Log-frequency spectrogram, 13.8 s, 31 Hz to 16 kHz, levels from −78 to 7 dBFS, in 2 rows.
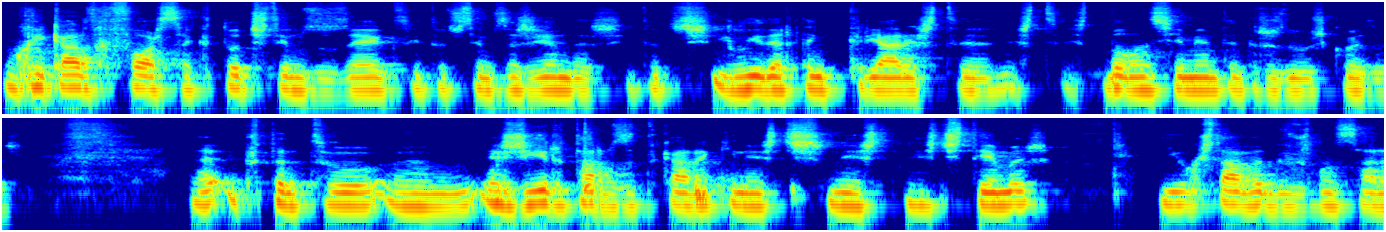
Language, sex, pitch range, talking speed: English, male, 120-135 Hz, 195 wpm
